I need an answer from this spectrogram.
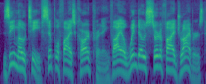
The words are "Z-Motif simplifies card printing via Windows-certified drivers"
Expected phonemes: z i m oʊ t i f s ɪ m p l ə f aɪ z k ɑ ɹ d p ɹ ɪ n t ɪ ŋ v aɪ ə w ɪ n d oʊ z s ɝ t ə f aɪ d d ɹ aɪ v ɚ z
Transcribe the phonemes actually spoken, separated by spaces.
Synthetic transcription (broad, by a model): z i m oʊ t i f s ɪ m p l ə f aɪ z k ɑ ɹ d p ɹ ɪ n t ɪ ŋ v aɪ ə w ɪ n d oʊ z s ɝ t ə f aɪ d d ɹ aɪ v ɚ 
